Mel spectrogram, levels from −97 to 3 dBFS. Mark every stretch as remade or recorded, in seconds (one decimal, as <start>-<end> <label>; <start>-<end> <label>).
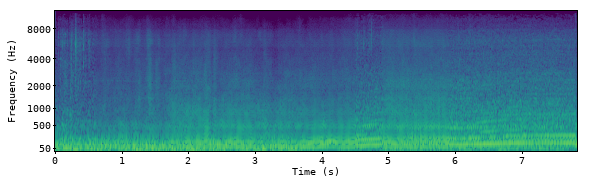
0.0-0.6 recorded; 0.6-4.5 remade; 4.5-4.9 recorded; 4.9-5.9 remade; 5.9-7.8 recorded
